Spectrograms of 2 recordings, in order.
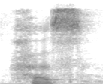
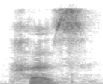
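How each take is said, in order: First: It has a weak schwa vowel. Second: It has a weak schwa vowel.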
